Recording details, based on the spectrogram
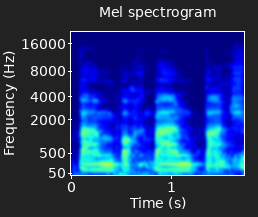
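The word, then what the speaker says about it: Baumbach: Noah Bambach? I can never say his name properly. – Bambach.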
